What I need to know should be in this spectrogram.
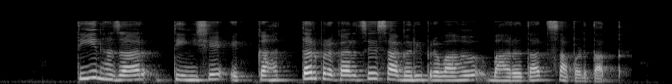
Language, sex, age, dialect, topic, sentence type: Marathi, female, 51-55, Standard Marathi, agriculture, statement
